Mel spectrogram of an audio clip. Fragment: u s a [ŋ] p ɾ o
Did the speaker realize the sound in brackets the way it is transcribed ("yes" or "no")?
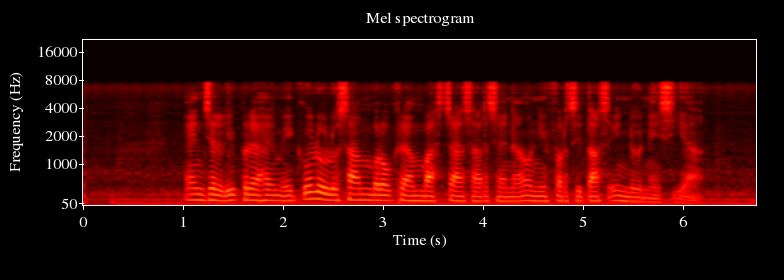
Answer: no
